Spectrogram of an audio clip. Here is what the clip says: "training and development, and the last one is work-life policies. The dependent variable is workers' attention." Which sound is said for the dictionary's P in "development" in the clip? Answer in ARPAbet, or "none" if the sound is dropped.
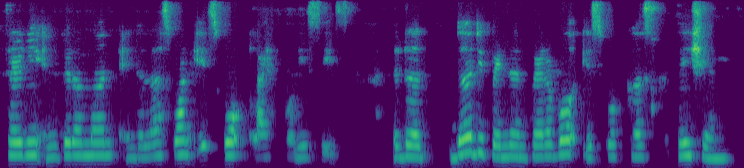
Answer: none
